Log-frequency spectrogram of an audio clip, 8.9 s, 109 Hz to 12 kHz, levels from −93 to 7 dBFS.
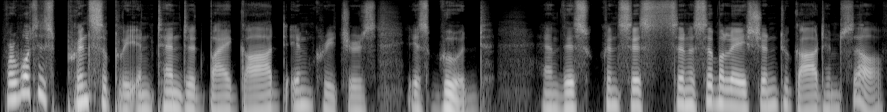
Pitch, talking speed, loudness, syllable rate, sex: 125 Hz, 130 wpm, -22 LUFS, 4.1 syllables/s, male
